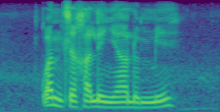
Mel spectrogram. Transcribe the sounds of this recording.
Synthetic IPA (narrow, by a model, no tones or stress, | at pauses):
kʼwan̩t͡ɬʼɛχalɪɲalɔm̩mɪ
